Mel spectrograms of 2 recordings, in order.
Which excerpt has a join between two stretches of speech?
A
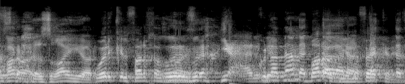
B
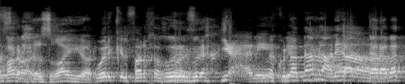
A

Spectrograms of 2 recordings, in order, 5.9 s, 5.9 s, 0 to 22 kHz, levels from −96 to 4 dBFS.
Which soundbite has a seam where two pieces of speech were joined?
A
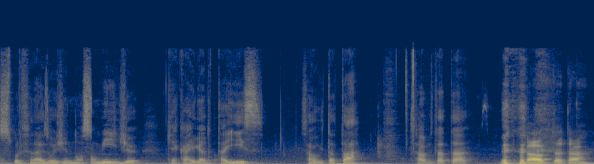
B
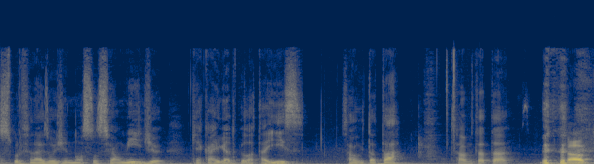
A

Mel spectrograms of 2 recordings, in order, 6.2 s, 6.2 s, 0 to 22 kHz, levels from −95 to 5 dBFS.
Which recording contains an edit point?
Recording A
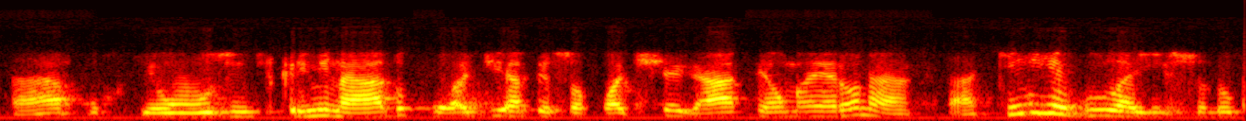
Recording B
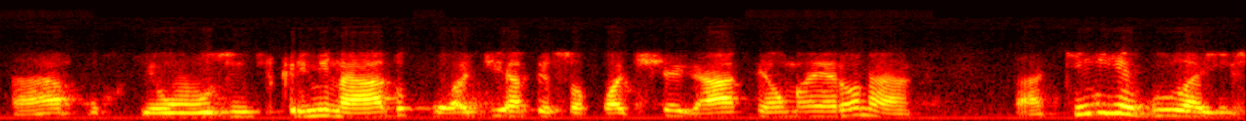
A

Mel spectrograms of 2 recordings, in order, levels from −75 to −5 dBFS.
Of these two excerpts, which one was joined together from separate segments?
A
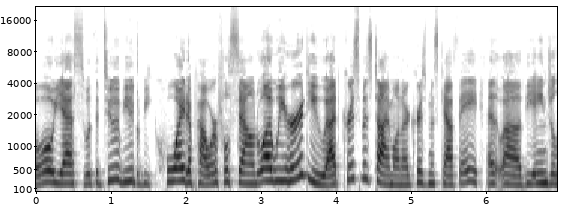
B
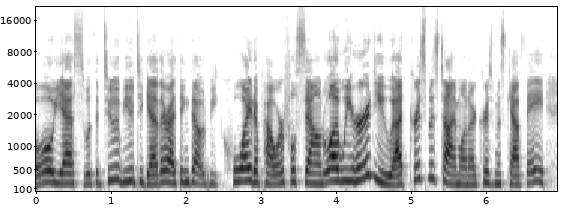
A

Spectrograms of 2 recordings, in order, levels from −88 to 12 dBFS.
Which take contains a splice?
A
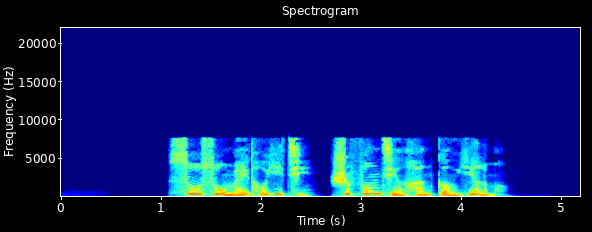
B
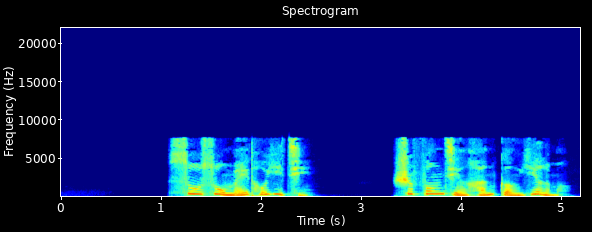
A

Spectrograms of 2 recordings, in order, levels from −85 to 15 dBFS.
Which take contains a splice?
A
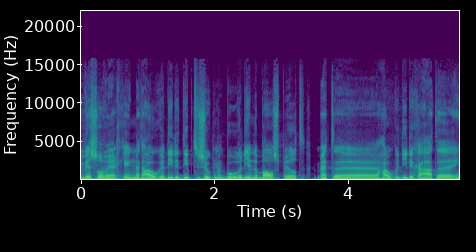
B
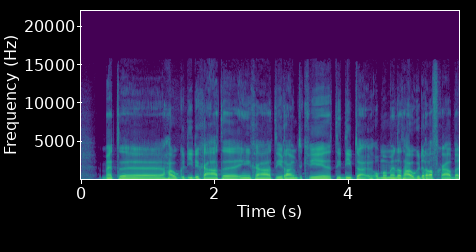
A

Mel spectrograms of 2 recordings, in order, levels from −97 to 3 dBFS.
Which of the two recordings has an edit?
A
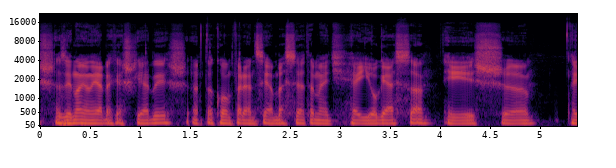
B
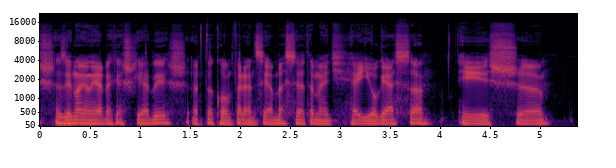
A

